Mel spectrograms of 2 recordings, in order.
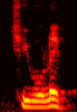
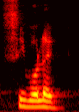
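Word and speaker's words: שיבולת: Si él respondía no, entonces le decían, ahora pues di Shibolet. Y él decía Sibolet, porque no podían pronunciarlo correctamente. En este ejemplo vemos que los efrateos no podían pronunciar la palabra Chibolet. Chibolet quiere decir mazorca. Sin embargo, decían Sibolet.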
